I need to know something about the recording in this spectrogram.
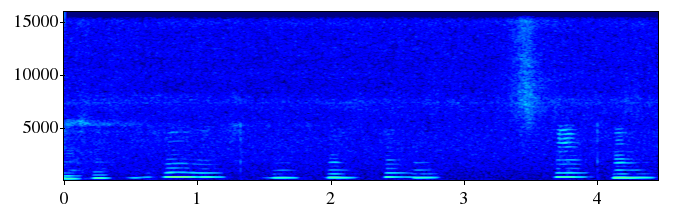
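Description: A young woman softly humming a short tune with her mouth closed, a string of brief notes that rise and fall with small gaps between them.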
